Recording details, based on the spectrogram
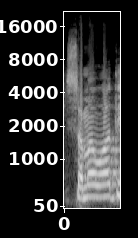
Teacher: سماواتی نہیں پڑھنا ہے، سماواتی میں صرف واو کھینچ رہا ہے، میم نہیں کھینچ رہا ہے، تو میم کو بھی کھینچنا ہے اور واو کو بھی کھینچنا ہے۔ والارض، دیکھیے یہاں پر میں نے وقف کیا ہے لیکن یہاں وقف کی علامت نہیں ہے تو پیچھے سے لوٹائیں گے۔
